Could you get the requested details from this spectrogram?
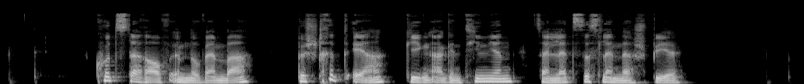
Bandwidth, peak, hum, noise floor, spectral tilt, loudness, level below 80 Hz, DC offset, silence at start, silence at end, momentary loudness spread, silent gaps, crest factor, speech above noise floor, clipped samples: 11.5 kHz; -2 dBFS; none; -82 dBFS; -6 dB/octave; -17 LUFS; -36 dBFS; under 0.1%; 0.95 s; 1.2 s; 5 LU; none; 16 dB; 66 dB; under 0.1%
